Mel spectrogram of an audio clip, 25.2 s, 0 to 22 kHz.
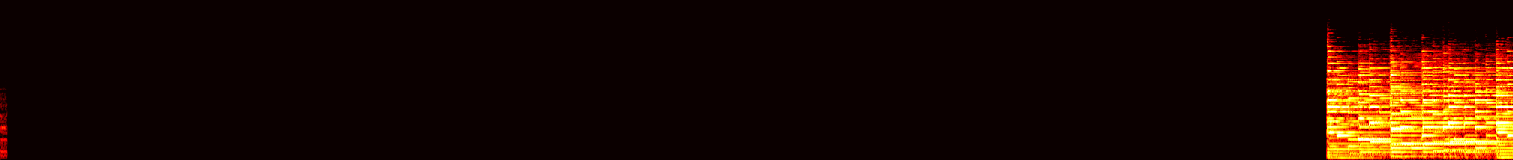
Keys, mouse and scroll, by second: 0.9 shift+middle click, 3.6 click, 7.2 click, 8.4 click, 10.2 scroll up 1, 11.4 click, 12.8 ctrl+z, 13.3 click, 14.5-16.2 ctrl+scroll up 9, 16.2 s, 18.7 r, 21.0 g, 23.3 r.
